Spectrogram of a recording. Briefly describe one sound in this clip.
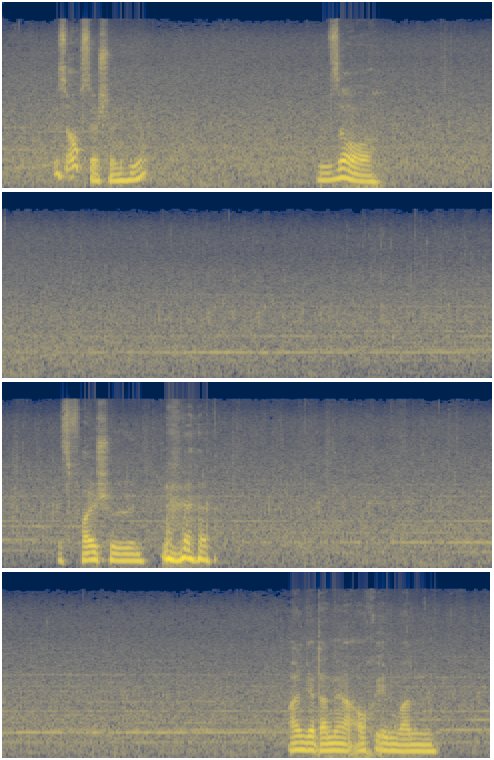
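A young man speaks calmly into a close microphone in short bursts.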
